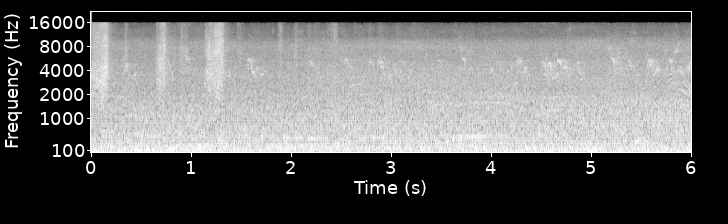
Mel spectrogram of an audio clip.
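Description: Small birds chirping again and again over a steady low outdoor rumble, with a couple of short hissing rushes about a second in.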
